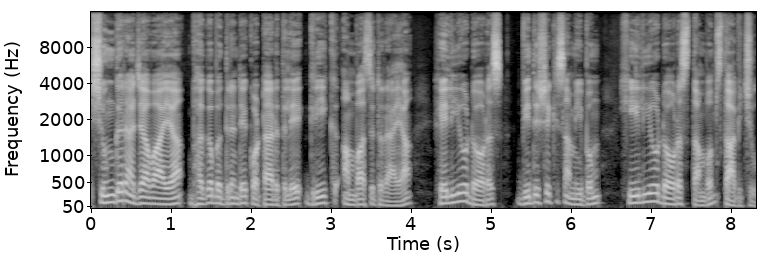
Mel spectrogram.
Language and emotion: Malayalam, neutral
